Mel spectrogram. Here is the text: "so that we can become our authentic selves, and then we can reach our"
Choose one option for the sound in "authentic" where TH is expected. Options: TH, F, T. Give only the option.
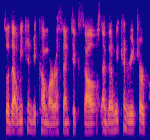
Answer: TH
